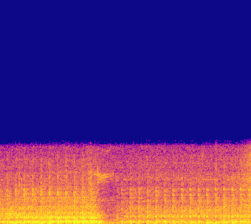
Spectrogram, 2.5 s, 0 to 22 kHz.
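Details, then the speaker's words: RC live steam model boat (Clyde puffer Kilchoan, about 11 kg) running on water after leak sealing: quick, even chuffing with a brief dip as it changes to reverse, then steady again; reverse seems more efficient, possibly due to propeller pitch. Normal running. "il est possible que la petite hélice est un pas qui en marche arrière lui permet de fonctionner plus facilement on l'entend au son"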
